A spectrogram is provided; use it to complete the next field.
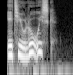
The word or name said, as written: ætiologisk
